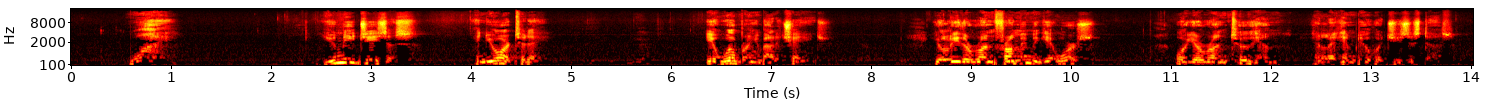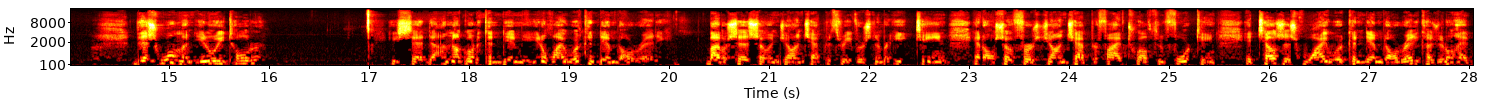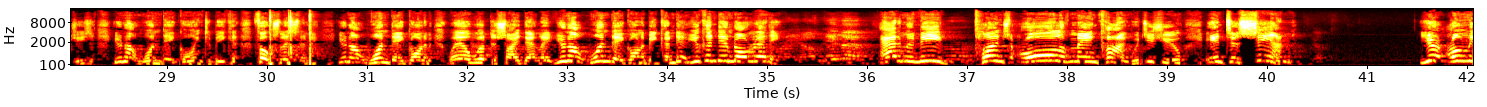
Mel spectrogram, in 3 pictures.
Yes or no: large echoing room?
yes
